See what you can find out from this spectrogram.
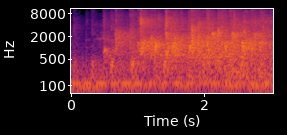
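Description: smattering of audience applause

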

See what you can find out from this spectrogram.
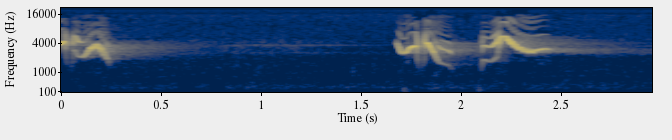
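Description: plumbeous vireo song

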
